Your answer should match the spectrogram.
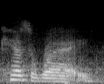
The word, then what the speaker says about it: Keswick: One thing of interest that I have found is that the older people pronounced that Kesaway, and I have wondered if it is of a word of Indian origin that perhaps they pronounce with the Indian correct pronunciation, whereas we use the American pronunciation.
